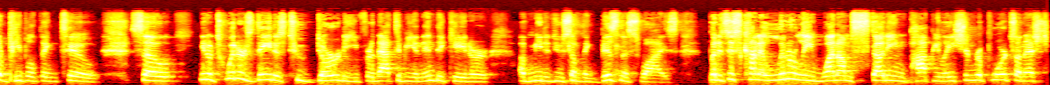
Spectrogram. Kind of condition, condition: link, video call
